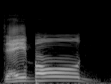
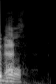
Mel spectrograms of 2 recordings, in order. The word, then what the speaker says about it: Daboll: So the pronunciation is lowercase d, lowercase e, capital I, lowercase b, upside down e and l. – So like, okay, Daboll. – That's helpful. – Daboll.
